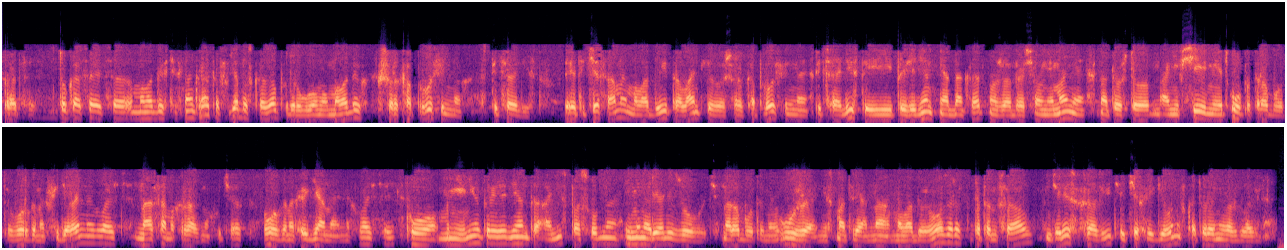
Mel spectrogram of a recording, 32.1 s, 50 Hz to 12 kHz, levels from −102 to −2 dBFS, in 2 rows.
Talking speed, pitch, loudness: 125 wpm, 135 Hz, -21 LUFS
